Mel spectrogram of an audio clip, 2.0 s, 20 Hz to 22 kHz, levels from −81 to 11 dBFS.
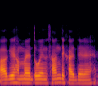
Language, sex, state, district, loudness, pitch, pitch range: Hindi, male, Arunachal Pradesh, Lower Dibang Valley, -19 LUFS, 135 Hz, 120-135 Hz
